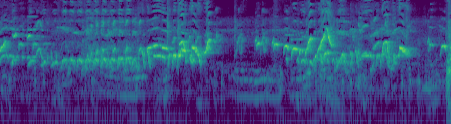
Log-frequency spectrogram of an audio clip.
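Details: White-rumped shama of Bahorok origin with black legs, singing in rapid-fire style: a long, varied run of rich whistled and chattering phrases, sliding and warbling, with a short pause near the middle before a second burst.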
